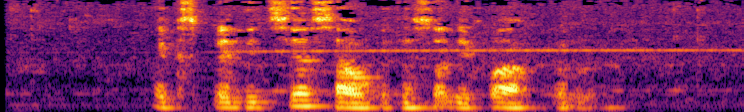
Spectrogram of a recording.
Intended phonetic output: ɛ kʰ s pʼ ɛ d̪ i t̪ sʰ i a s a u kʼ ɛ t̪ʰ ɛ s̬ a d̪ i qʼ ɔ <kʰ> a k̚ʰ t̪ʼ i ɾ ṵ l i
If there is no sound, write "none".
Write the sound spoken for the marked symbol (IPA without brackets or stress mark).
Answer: none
